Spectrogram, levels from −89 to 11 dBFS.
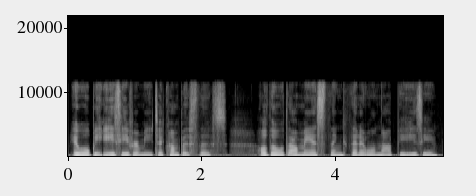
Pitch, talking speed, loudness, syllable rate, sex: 200 Hz, 200 wpm, -19 LUFS, 4.7 syllables/s, female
